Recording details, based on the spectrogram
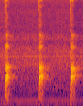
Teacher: Now ba, ba almost sounds a bit like a B when you first hear it because you're so used to this pa sound. But an unplosive bilabial stop, unvoiced, non-plosive, non-aspirated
